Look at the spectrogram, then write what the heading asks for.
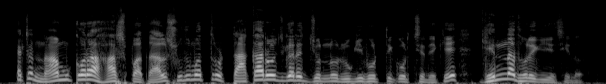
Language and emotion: Bengali, disgusted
